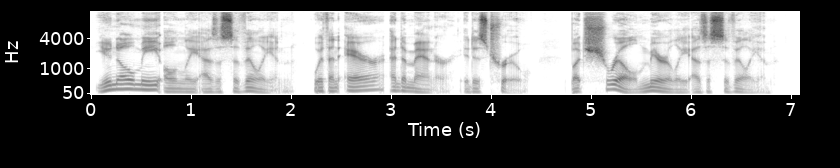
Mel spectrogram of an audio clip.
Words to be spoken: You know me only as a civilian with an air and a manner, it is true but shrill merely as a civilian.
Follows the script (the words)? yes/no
yes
